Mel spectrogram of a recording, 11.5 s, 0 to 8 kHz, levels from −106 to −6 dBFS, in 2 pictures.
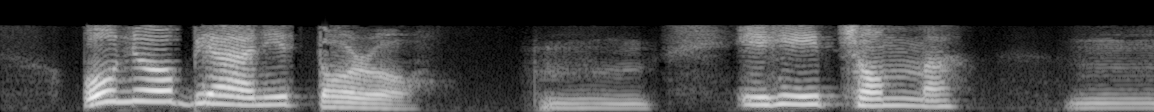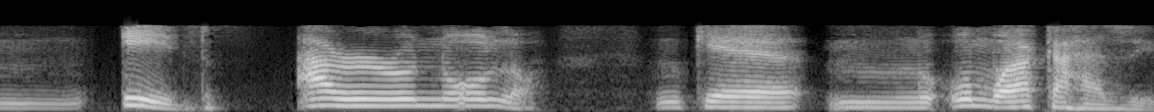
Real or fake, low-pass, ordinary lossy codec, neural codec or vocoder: fake; 7.2 kHz; AAC, 16 kbps; codec, 16 kHz, 0.5 kbps, X-Codec, WavLM features, trained on Multilingual LibriSpeech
